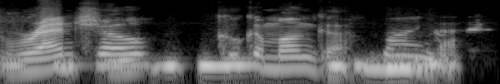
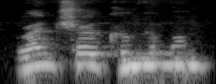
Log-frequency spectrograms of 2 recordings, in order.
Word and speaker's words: Rancho Cucamonga: How would you pronounce that station? Rancho what? It's Rancho Cucamonga. Rancho Cucamonga.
